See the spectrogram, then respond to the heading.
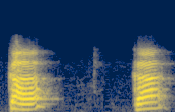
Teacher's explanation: Ka is a voiceless, velar, plosive.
